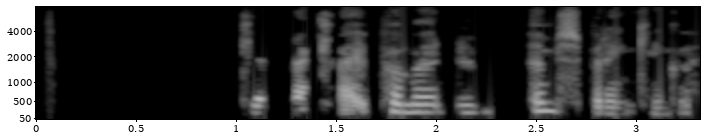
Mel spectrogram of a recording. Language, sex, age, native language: Icelandic, female, 50-59, Icelandic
